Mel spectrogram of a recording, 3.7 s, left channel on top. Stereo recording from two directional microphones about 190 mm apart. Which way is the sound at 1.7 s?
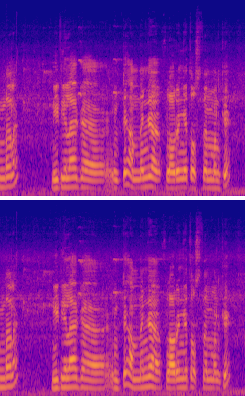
30° right (ahead or behind).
